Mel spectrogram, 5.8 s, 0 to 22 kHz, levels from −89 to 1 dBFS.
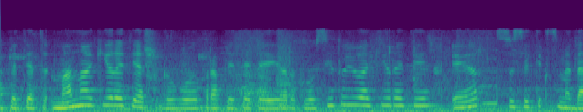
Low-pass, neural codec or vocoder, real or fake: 7.2 kHz; none; real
